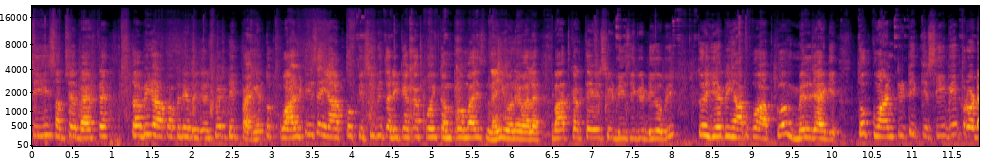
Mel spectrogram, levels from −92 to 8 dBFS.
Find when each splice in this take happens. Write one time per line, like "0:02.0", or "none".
0:06.4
